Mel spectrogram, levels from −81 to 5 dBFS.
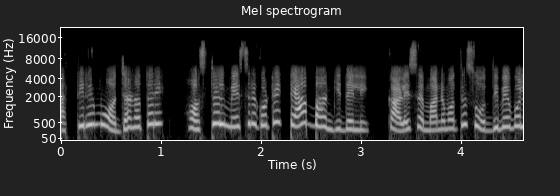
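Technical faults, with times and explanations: Throughout, likely Bluetooth SBC compression: the treble flickers and stops at 14.6 kHz, with unshaped grit on the speech unlike hearing-model codecs, which fits about 64 kbps.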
